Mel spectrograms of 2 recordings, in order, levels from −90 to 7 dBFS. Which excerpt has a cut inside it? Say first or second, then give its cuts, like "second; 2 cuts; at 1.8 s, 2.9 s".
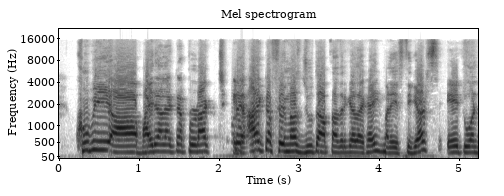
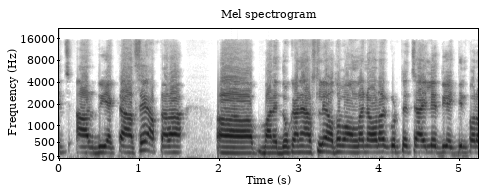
first; 1 cut; at 2.2 s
